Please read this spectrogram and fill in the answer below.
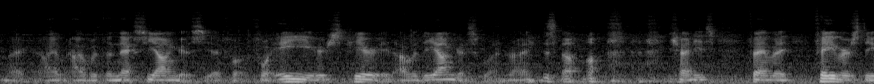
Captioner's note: laughs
